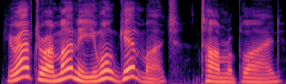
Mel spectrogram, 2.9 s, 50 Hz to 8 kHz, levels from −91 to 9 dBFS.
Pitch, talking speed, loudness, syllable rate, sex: 190 Hz, 230 wpm, -16 LUFS, 5.6 syllables/s, male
